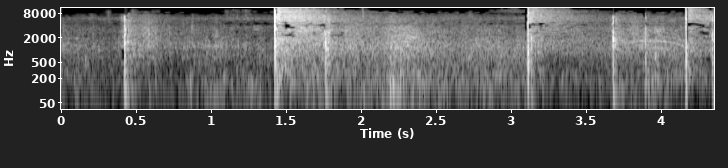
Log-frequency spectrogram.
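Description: Aerial firework shells bursting in a display: about six sharp bangs in four seconds, unevenly spaced.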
